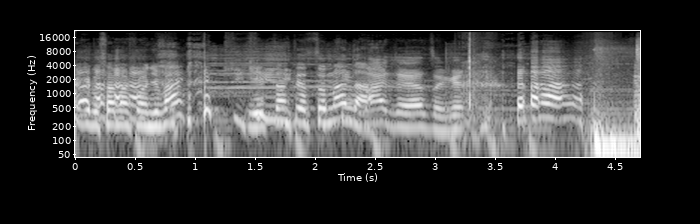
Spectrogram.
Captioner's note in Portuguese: risos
